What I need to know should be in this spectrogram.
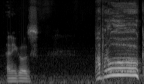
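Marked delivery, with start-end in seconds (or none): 1.9-2.8 very high, shrill, loud screaming. Retelling a friend's phone call with good news: imitating a friend screaming. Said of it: "He's screaming".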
